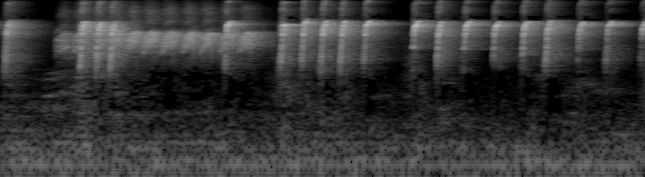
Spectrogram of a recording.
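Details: Siri-siri tutor song: a harsh buzzy trill at the start gives way to a steady series of shrill, sharply falling notes, nearly twice per second, each one crisp and loud.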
